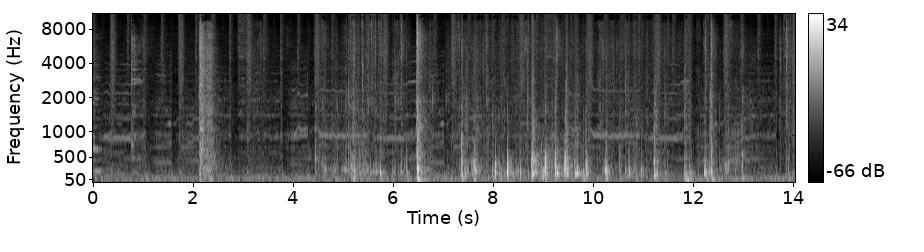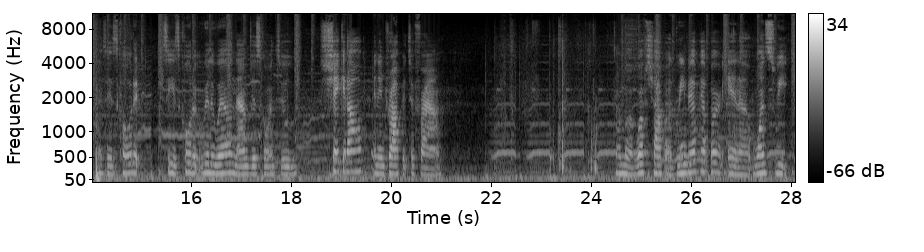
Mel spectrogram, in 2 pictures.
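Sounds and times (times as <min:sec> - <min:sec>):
ribs knocking in plastic bowl: 0:04.4 - 0:12.9.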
